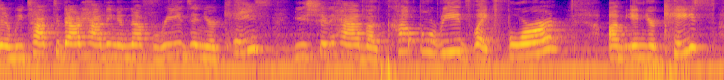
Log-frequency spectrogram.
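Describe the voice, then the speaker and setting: Audible room echo surrounds a woman who talks fairly slowly. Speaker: music teacher. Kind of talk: tutorial.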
